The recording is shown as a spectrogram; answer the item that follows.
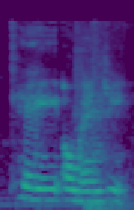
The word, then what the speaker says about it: Kong: my name is Kong, like King Kong. Do you know what the name of King Kong, the movie?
